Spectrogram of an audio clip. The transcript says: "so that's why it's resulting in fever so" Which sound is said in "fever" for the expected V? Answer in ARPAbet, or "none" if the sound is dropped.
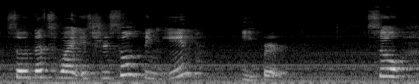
P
